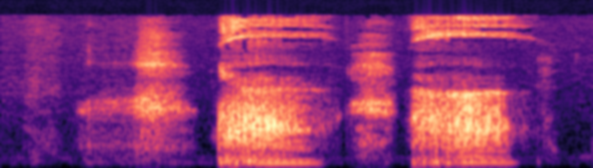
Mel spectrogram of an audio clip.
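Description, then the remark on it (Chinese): Loud, exaggerated snoring performed by a human voice imitating a leopard: a soft breath, then two heavy, rasping snores with a brief gasp between them, with no talking. “花豹的呼噜声十分响亮。”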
